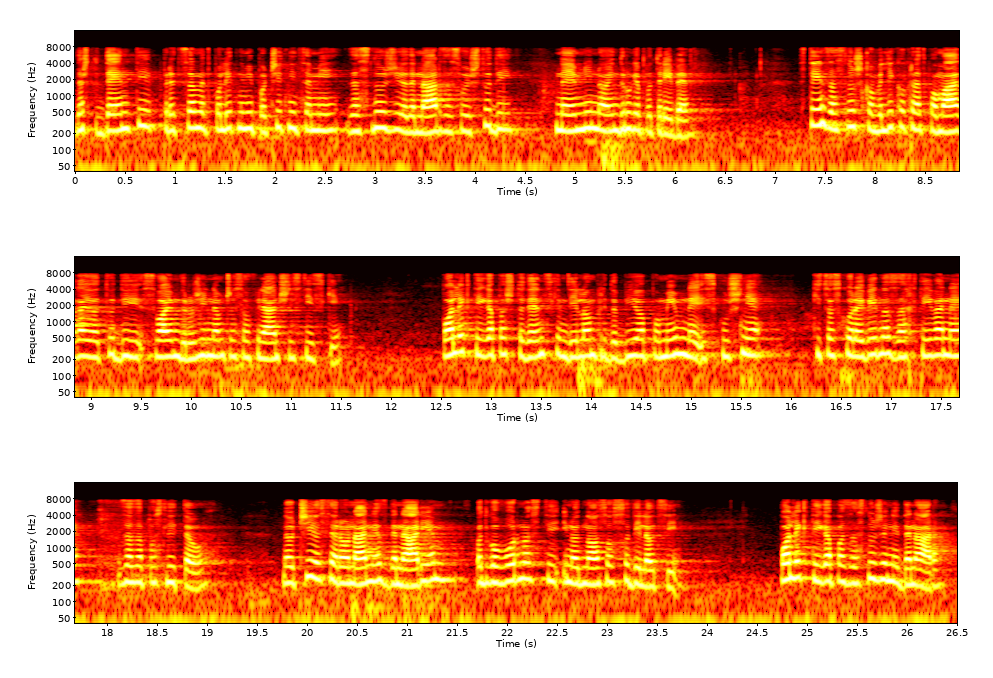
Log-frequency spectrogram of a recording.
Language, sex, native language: Slovenian, female, Slovenian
